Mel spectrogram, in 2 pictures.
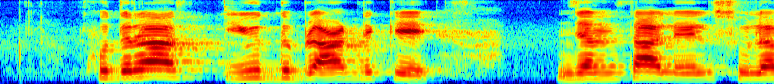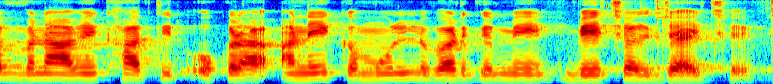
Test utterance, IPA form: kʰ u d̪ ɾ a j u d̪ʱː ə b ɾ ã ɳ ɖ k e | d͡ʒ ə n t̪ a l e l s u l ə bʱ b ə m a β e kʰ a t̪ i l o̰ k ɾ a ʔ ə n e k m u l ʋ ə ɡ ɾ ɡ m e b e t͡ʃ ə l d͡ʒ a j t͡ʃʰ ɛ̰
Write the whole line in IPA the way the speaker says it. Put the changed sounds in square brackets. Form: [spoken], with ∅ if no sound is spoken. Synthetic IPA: kʰ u d̪ ɾ a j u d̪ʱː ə b ɾ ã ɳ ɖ k e | d͡ʒ ə n t̪ a l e l s u l ə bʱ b ə [n] a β e kʰ a t̪ i [ɾ] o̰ k ɾ a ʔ ə n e k m u l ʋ ə [∅] ɾ ɡ m e b e t͡ʃ ə l d͡ʒ a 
